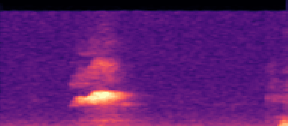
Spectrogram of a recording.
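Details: Orphaned-in-care grey-headed flying-fox pup Gwickle, female, support fed by bottle on her second day in care. A single sharp, high squeak lasts about half a second, followed by a brief low rustle at the end.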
